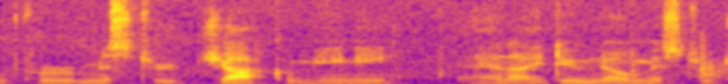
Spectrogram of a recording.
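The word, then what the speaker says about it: Giacomini: is that's GI a CEO mi ni the pronunciation for mr. Jha Kamini and I do know mr.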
